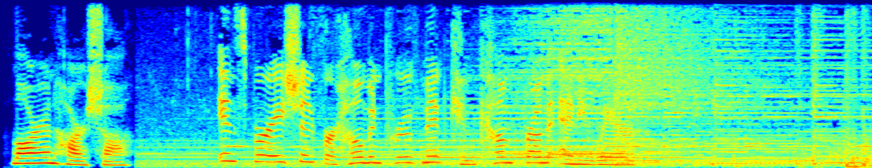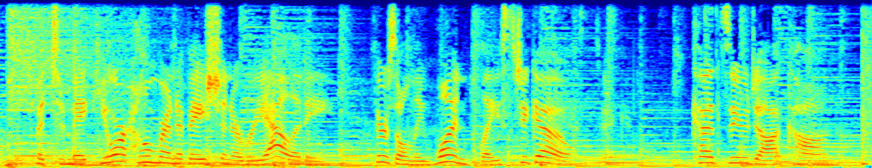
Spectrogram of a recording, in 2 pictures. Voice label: F Commercial, voiceover womens

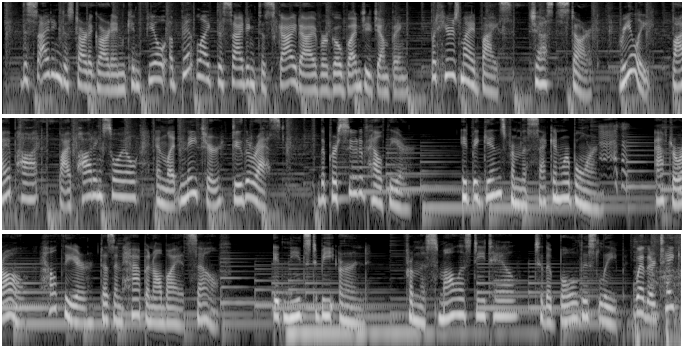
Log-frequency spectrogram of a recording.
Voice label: voiceover narration women

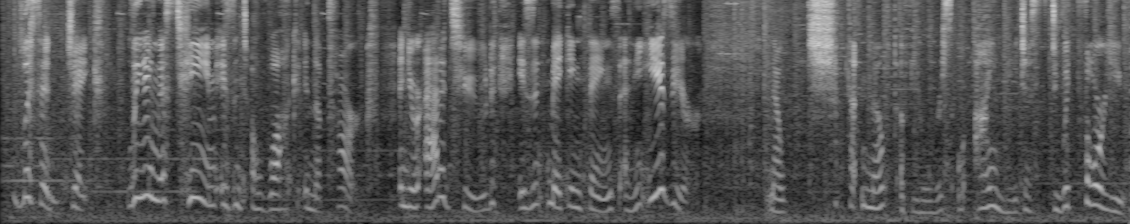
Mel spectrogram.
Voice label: voiceover, character, women

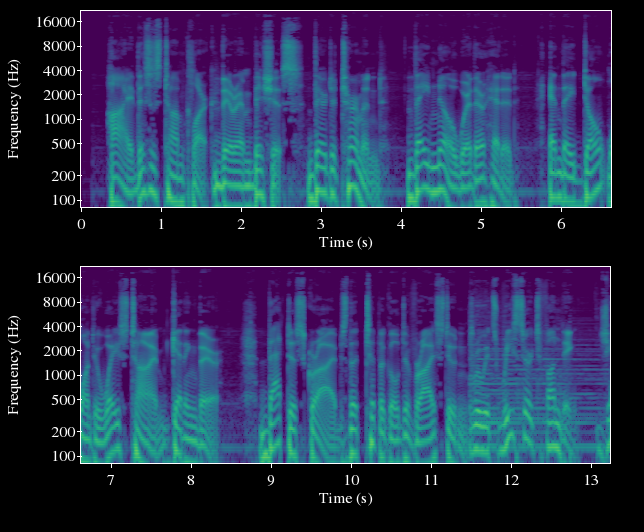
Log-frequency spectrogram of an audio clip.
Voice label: voiceover narration men

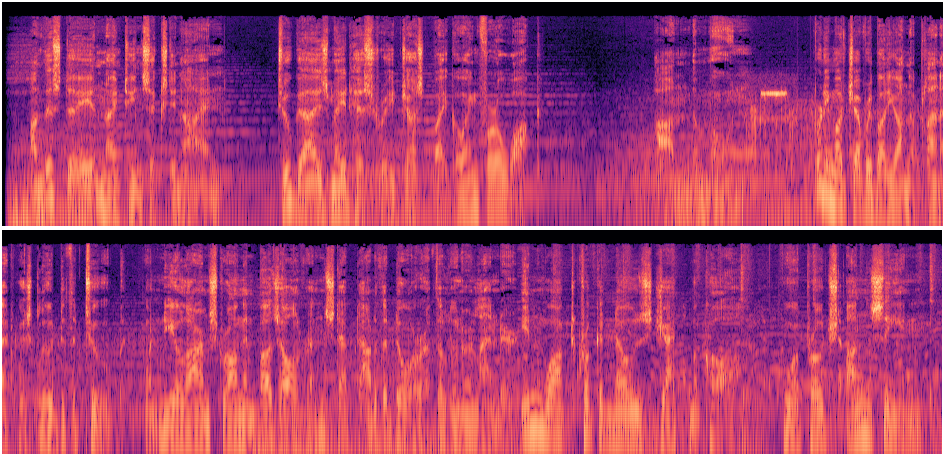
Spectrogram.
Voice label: voiceover narration men

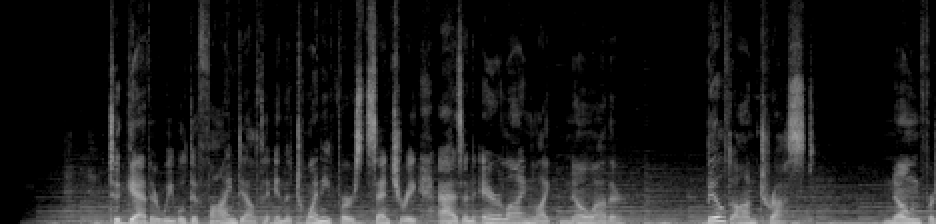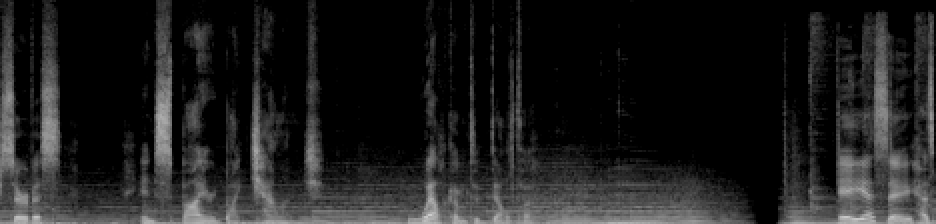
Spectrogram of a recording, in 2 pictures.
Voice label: narration, women

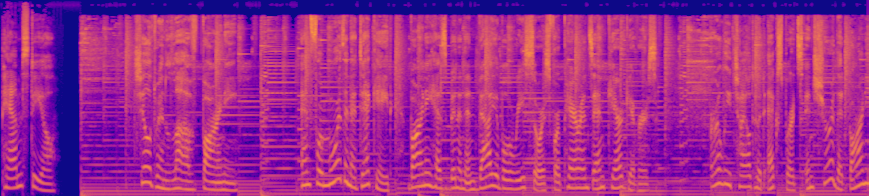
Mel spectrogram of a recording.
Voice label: voiceover narration, women

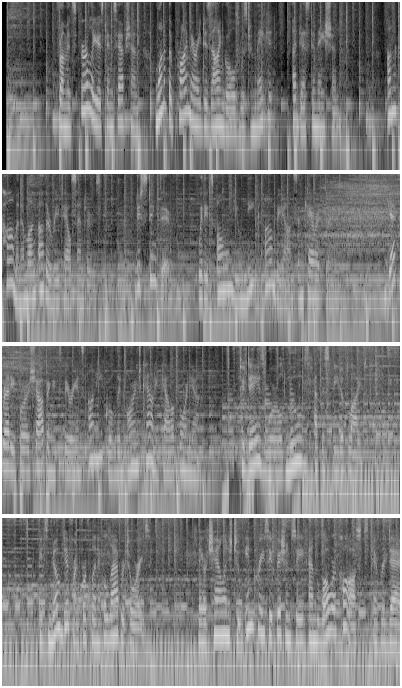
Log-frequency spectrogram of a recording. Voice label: narration, women

